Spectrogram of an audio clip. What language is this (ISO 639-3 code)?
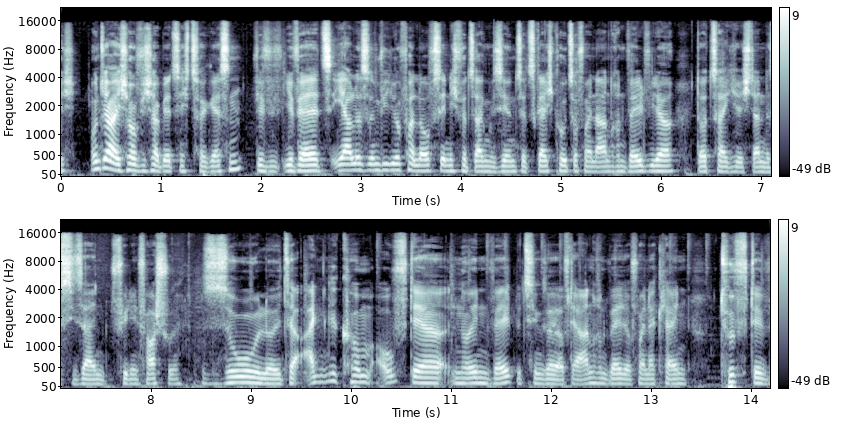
deu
